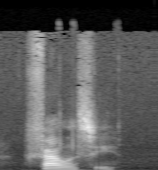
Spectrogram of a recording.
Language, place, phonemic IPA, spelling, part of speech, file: English, California, /ˈfæl.ə.si/, fallacy, noun, En-us-fallacy.ogg
- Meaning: Deceptive or false appearance; that which misleads the eye or the mind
